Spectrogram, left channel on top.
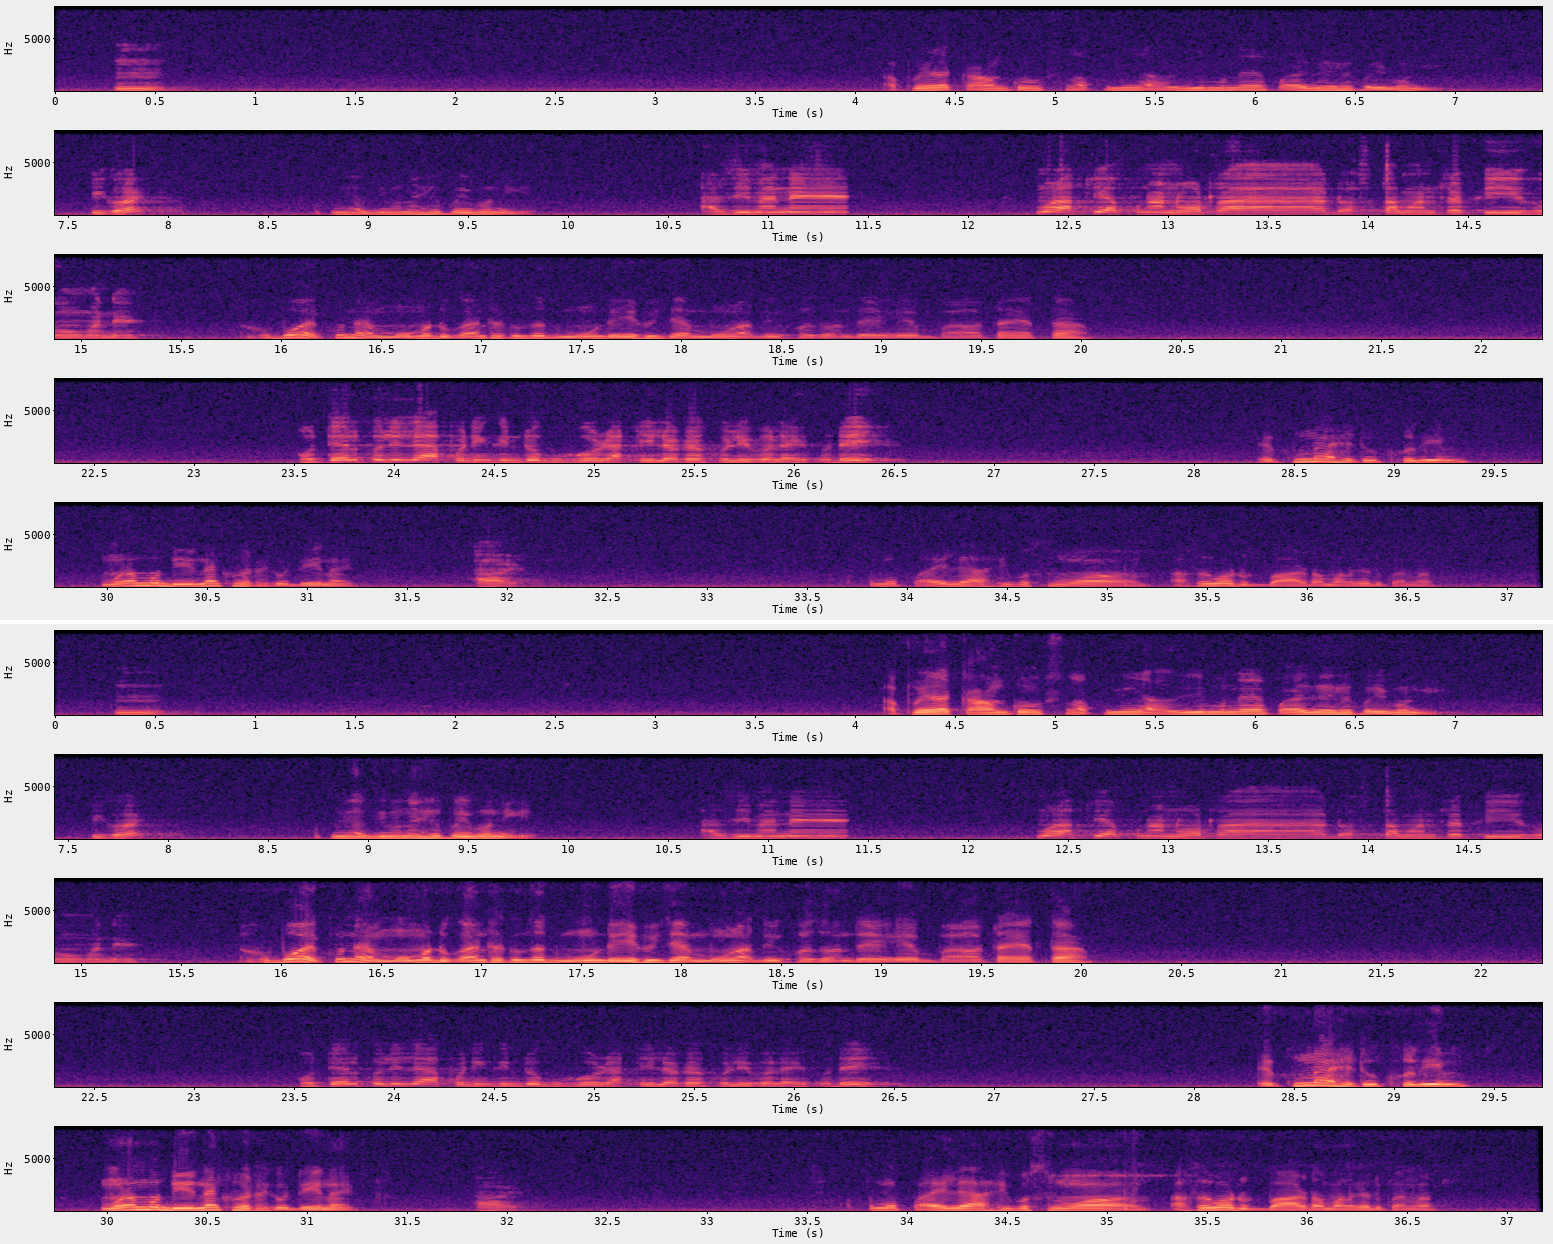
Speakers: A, on the left; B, on the right.
A: উম'
B: উ <inaudible> আপুনি এটা কাম কৰকচোন। আপুনি আজি মানে পাৰিলে আহিব পাৰিব নেকি?
A: কি কয়?
B: আপুনি আজি মানে আহিব পাৰিব নেকি?
A: আজি মানে, মই ৰাতি আপোনাৰ নটা, দহটা মানতে ফ্ৰী হওঁ মানে।
B: হ'ব একো নাই। মোৰ মই দোকান থাকোম যত মোৰ দেৰি হৈ যায়। মোৰ ৰাতি ঘৰ যওঁতে বাৰটা, এটা
A: হোটেল খুলিলে আপুনি কিন্তু বহুত ৰাতিলৈকে খুলিব লাগিব দেই।
B: একো নাই সেইটো খুলিম। নহয় মোৰ দে-নাইট খোলা থাকিব দে-নাইট।
A: হয়।
B: আপুনি পাৰিলে আহিবচোন। মই আছো বাৰু বাৰটা মানলে দোকানত।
